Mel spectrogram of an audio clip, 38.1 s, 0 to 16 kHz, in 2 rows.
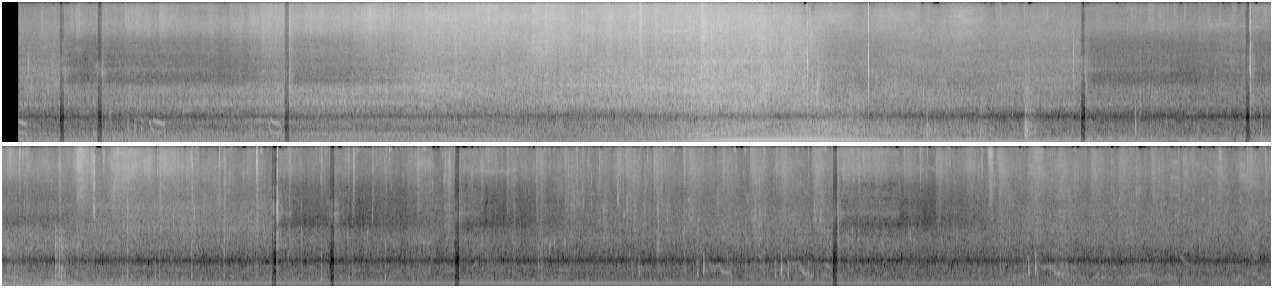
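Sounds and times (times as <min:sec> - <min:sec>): car driving past on wet road: 0:00.3 - 0:23.0
steady low rumble: 0:11.0 - 0:38.0.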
